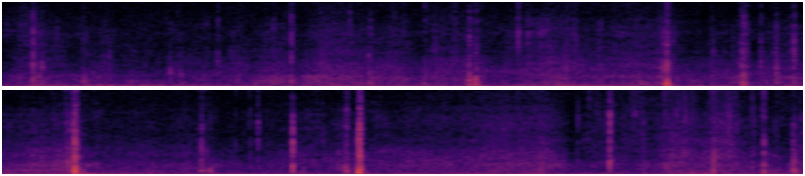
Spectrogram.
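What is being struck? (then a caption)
Padded pillow covered in metal sequins. Fingers and nails brush and ruffle the rows of silver metal sequins on a large padded sequin-fabric pillow. A quiet, steady rustle with a low hum underneath is broken by scattered sharp, bright clicks, each dying away almost instantly.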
